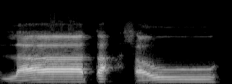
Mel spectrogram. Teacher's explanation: الف سائلنٹ ہے، الف نہیں بولا جائے گا، صرف لا تعصوا.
